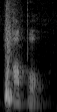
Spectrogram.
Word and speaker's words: appel: Apple is appel. After the A, there's a double P, so the pronunciation is A.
